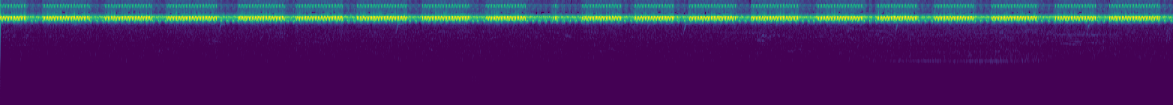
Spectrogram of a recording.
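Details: Summer sunset crickets along the Barcoo River, Welford National Park, Outback Queensland, Australia, keep up a relentless high-pitched pulsing trill in regular bursts about once a second, with a faint low background murmur midway.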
